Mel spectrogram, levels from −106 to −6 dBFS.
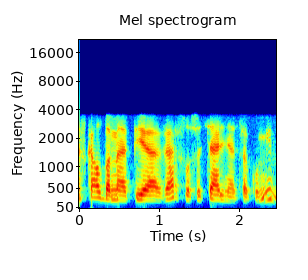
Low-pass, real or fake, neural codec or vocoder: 3.6 kHz; real; none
